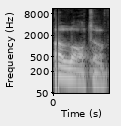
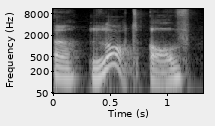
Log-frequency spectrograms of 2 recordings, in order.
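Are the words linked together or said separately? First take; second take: linked; separate. First: The words run together as one chunk. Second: Each word is said separately, not linked. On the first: The speaker calls it right. "we put words like a lot of together" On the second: The speaker calls it wrong. "We don't say"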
